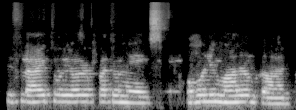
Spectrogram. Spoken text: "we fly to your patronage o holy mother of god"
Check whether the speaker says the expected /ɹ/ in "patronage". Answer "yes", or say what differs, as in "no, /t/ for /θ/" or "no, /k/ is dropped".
no, /ɹ/ is dropped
